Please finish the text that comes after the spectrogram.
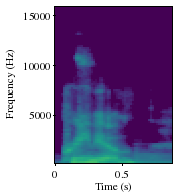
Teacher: that eye is a little bit like an e but it's actually a very soft yee sound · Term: very soft Y sound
